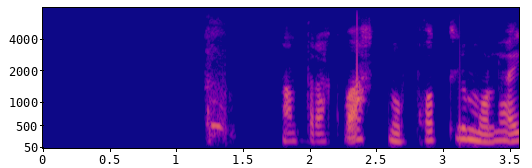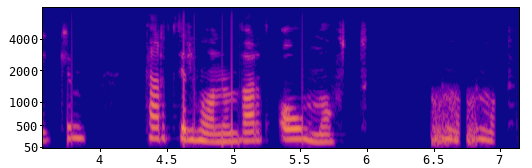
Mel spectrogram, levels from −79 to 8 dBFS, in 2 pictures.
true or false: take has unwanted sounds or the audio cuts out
true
